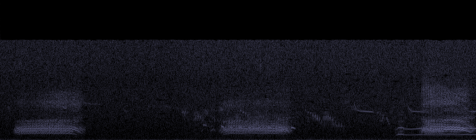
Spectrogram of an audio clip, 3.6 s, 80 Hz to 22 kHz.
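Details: On a moor, a crow perched atop a beech tree gives three rasping caws spaced about 1.5 seconds apart against a low background rumble.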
